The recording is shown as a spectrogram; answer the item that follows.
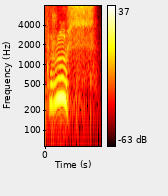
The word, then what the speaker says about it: Gruß: it's pronounced Gruß.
